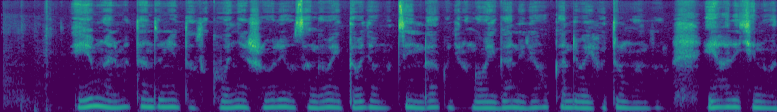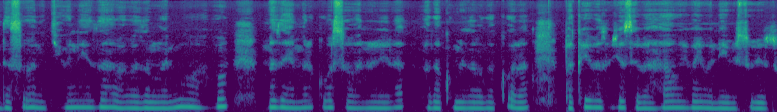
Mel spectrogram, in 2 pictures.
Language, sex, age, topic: Kinyarwanda, female, 25-35, education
